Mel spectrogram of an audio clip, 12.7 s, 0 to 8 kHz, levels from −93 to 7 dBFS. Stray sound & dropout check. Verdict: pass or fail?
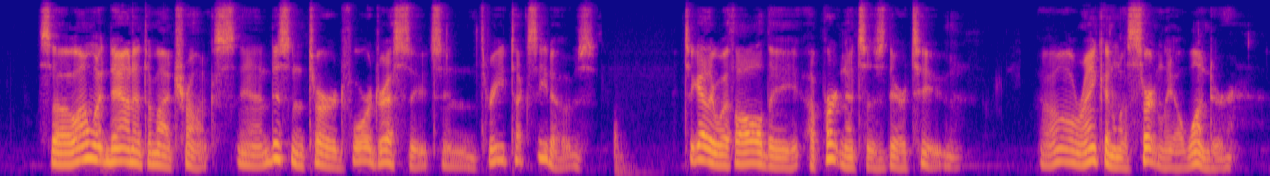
fail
